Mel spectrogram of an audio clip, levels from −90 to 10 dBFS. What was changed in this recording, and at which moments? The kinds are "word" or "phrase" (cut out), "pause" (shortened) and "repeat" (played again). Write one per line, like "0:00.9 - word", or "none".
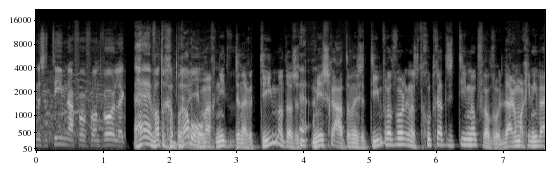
0:03.0 - word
